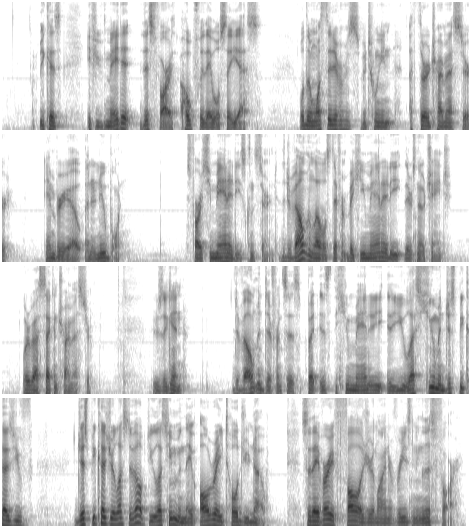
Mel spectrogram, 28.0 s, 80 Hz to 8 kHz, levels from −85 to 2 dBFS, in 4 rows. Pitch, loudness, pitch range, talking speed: 95 Hz, -26 LUFS, 85-105 Hz, 180 wpm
